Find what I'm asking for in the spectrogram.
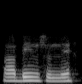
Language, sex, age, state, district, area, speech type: Telugu, male, 18-30, Andhra Pradesh, Annamaya, rural, conversation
